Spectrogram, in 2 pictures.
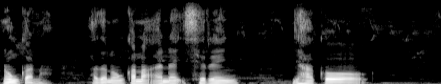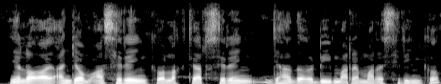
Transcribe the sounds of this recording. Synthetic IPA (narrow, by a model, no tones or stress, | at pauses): nɔŋkanaʔ | ad̪ɔnɔŋkana̰ʔɛnɛc̚ˀsɛɾɛɲ | d͡ʒaɦãkɔ | ɲɛlɔʔɔja̰ɲd͡ʒɔmʔa̰sɛɾɛɲkɔlak̚t͡ʃaɾsɛɾɛɲd͡ʒaɦãd̪ɔəɖimaɾɛmaɾɛsiɾiɲkɔ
